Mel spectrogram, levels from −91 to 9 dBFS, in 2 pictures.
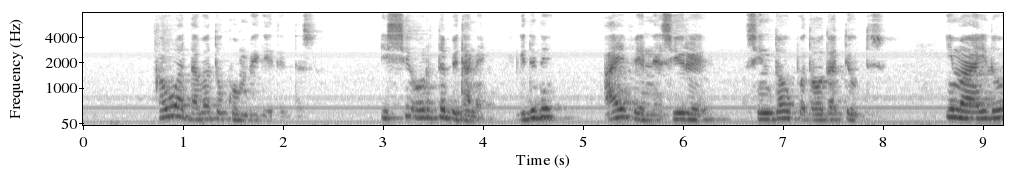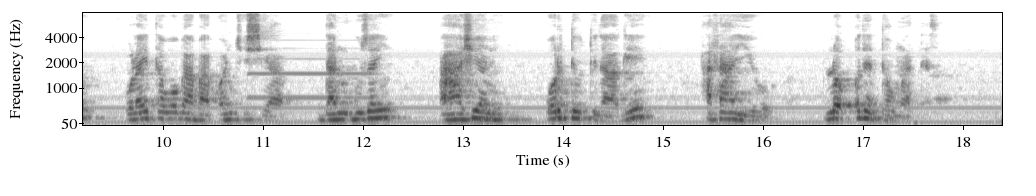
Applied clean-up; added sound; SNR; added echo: none; Wind instrument, woodwind instrument; 20 dB; none.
